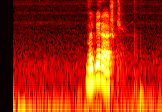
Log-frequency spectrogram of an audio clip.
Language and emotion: Russian, neutral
